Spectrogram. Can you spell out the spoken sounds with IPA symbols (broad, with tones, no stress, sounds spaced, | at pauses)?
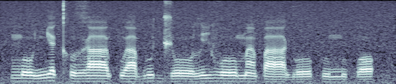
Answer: m oː˨ ɲ ɛ˦ kʰ ʊ˨ ɣ aː˨ kʷ aː˨ b u˦ d͡ʒ oː˨ l i˦ v oː˦ m ã˦ p aː˨ ɡ oː˨˦ k u˨ m u˨ ɡ͡b ɔ˦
